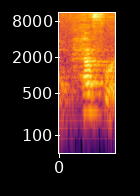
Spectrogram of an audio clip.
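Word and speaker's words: Pfeffer: a house called the Peffer House, which is somehow P-F-E-F-F-E-R. Those of you from this area, that's not surprising at all. I don't know why you don't pronounce that it's the Peffer House.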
